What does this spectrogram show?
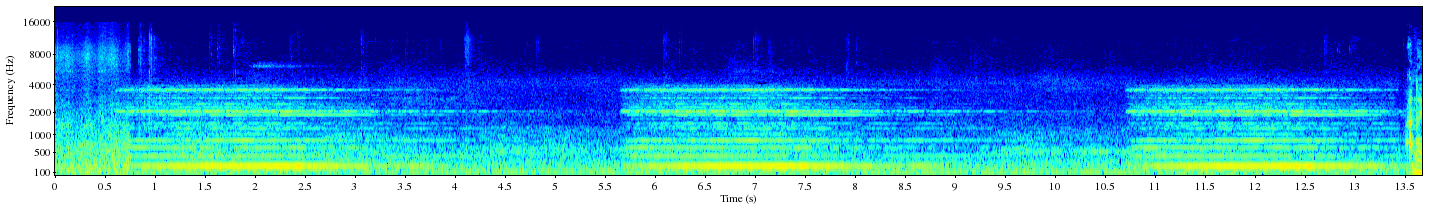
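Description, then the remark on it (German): A parliamentary division bell, summoning members of parliament to a session, rings at 6:30 pm in three long, steady bursts of several seconds each, separated by brief pauses. The tone is loud, electric and buzzing, with no one talking over it. “das ist die Klingel für die Abgeordneten, die jetzt eine Sitzung haben”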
